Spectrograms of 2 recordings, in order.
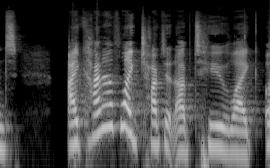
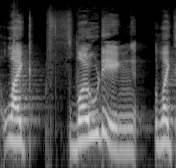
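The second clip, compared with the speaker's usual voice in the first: normal talking voice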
